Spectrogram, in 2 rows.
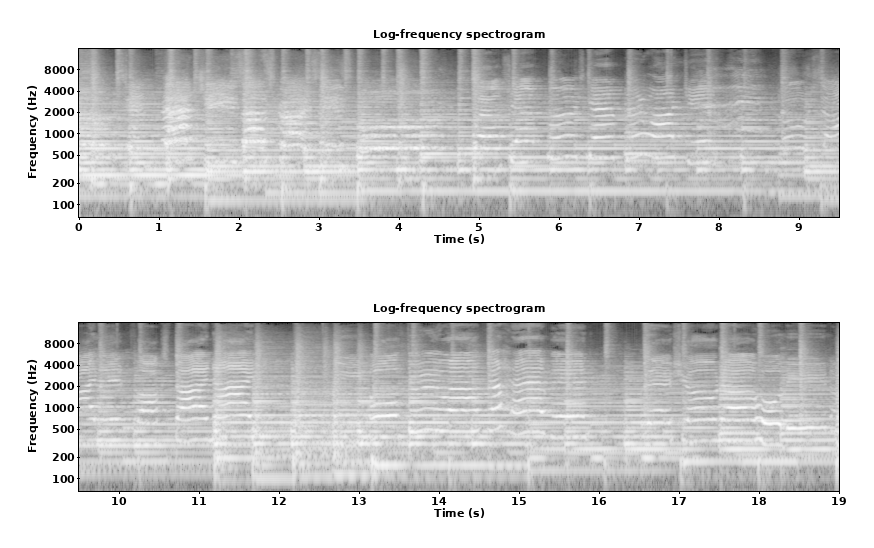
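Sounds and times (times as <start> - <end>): children singing: 0.0 - 10.2
instrumental accompaniment: 0.0 - 19.0.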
